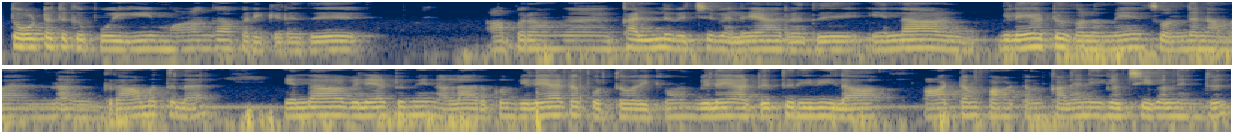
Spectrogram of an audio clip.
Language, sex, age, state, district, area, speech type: Tamil, female, 30-45, Tamil Nadu, Tiruchirappalli, rural, spontaneous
